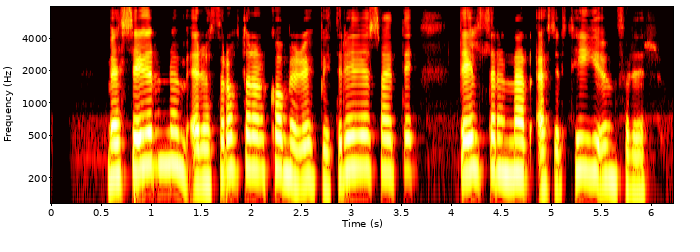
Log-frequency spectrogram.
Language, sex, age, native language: Icelandic, female, 40-49, Icelandic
